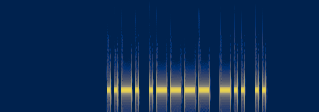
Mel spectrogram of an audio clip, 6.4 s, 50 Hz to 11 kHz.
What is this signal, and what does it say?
Morse code, heard as a keyed tone, about 17 wpm, 700 Hz. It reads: F1DI
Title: DXCC-100 Call Signs - 4 Characters - Repeated 3x - 17wpm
